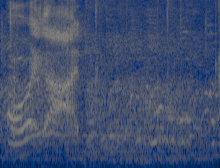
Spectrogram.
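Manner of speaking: can't hold back delight at the fall; high squealing laugh; gleeful gossip. Retold or imitated. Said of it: "turn around and go".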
